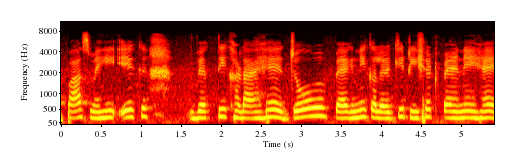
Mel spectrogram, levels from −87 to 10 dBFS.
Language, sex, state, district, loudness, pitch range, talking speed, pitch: Hindi, female, Uttar Pradesh, Lalitpur, -13 LUFS, 210-240 Hz, 165 wpm, 215 Hz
